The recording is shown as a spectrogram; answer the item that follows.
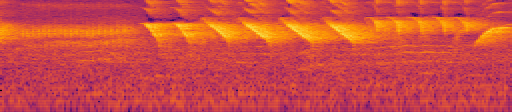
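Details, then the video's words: Canary lure song for making other canaries sing, opening with a soft high rolling trill, then a series of loud falling sweeps repeated about four per second and a final rising whistle. "PANCINGAN KENARI GACOR DOR NGEREK PANJANG INI AMPUH BIKIN KENARI LAIN BUNYI"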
